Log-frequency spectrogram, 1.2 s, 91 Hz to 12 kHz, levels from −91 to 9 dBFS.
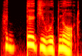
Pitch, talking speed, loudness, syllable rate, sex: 190 Hz, 245 wpm, -16 LUFS, 4.7 syllables/s, female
